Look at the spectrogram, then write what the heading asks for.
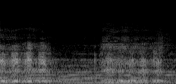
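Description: A nervous horse neighs, a shrill, wavering whinny that carries on for a couple of seconds with no voices around it.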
